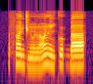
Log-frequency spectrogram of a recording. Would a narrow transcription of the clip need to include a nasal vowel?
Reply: yes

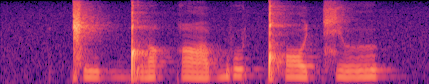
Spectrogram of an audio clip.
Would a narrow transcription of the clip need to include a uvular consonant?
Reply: yes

